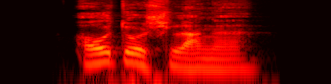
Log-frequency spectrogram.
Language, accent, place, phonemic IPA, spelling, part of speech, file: German, Germany, Berlin, /ˈaʊ̯toˌʃlaŋə/, Autoschlange, noun, De-Autoschlange.ogg
- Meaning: Queue of cars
